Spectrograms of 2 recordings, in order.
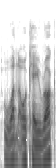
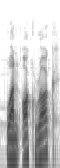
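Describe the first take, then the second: First: OK is said as the English letters O-K. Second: OK is said like the word o'clock. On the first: This is how the band is known to Western audiences. "I've decided to go with One OK Rock now" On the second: This is the band's original name pronunciation. "it's originally uh, One Ok Rock or something like that"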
